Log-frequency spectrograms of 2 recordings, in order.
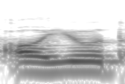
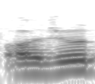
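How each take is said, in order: First: The middle consonant sounds like y. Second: The middle consonant sounds like j. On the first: The speaker calls it right. "এটা অয়ুত হবে।" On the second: The speaker calls it wrong. "অযুত না"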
